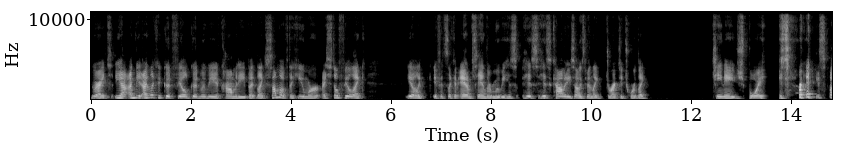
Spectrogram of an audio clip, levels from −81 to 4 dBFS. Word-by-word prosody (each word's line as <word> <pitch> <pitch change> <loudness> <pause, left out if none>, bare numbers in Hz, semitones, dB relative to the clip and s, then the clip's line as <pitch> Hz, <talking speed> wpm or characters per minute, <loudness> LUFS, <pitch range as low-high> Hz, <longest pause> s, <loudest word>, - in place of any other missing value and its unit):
Right, 165 -7 +2
yeah, 225 -2 +4
I 235 - +3
mean, 240 -1 +1
I 230 - +7
like 285 +2 -4
a 235 - -4
good 215 -3 0
feel-good 200 -1 -1
movie, 190 -1 -1
a 175 - -3
comedy, 180 -2 0
but, 165 0 -2
like, 175 -3 +1
some 260 - -1
of - - -1
the 180 - -4
humor, 175 0 -3
I 185 - -1
still 240 +7 -4
feel, 225 -4 -1
like, 175 -3 -1 0.8
you 210 -9 +2
know, 190 - +1
like, 175 0 -2 0.2
if 195 -1 -3
it's, 180 -2 -10
like, 195 -2 -5
an 185 - -4
Adam 190 0 +6
Sandler 175 -1 -1
movie, 165 -1 -1
his 180 +5 -8
his 200 -1 -1
his 215 0 -2
comedy's 200 -4 +2
always 180 -1 0
been, 185 -1 -3
like, 160 -1 -4
directed 165 0 -1
toward, 170 -2 -6
like 145 -1 -2 1.3
teenage 175 -6 0
boys, 155 -1 +1 0.7
right? 340 0 +6
So, 245 - -9
185 Hz, 185 wpm, -25 LUFS, 170-205 Hz, 1.3 s, I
